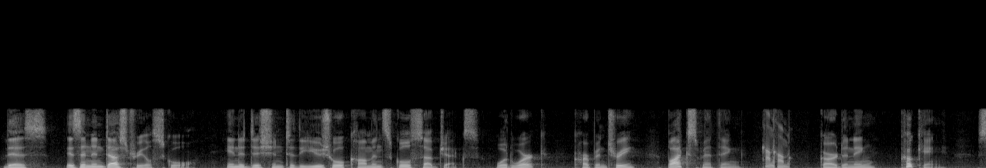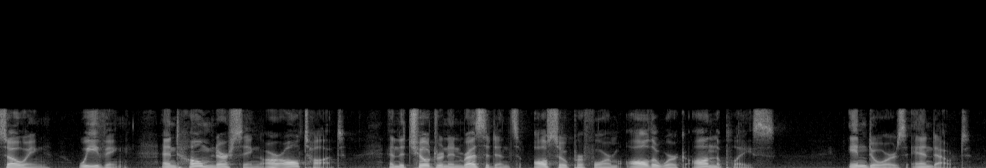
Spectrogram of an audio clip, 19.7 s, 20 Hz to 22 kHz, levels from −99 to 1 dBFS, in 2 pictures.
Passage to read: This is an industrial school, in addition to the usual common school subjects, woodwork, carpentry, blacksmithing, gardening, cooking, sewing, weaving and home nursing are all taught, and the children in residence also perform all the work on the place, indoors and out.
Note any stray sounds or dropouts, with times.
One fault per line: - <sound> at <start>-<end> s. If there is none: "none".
- chirp at 7.6-8.0 s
